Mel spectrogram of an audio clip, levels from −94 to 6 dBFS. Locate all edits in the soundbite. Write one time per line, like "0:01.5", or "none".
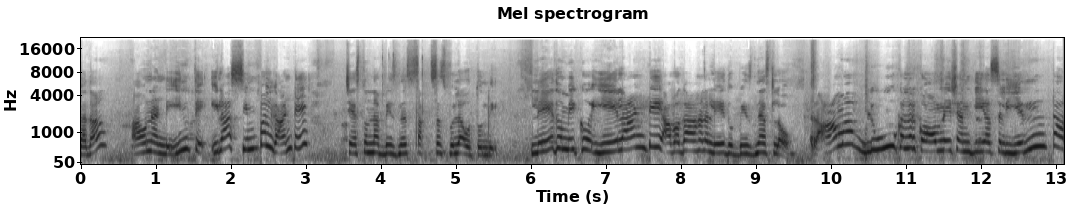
0:03.2
0:09.6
